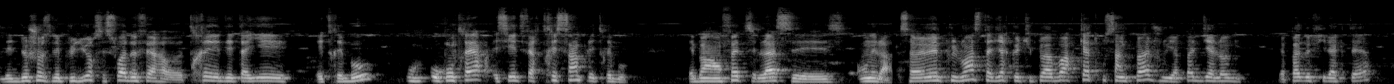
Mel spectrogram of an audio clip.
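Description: A man talks at a fairly quick pace. His voice is high, with ordinary pitch variation. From Martinique. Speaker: podcast host. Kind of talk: casual chat. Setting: outdoors on a terrace.

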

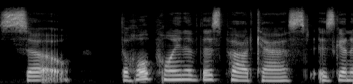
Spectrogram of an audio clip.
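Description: In a very clean recording with a silent background and a dry, close sound with no echo, a speaker with an American accent uses ordinary pitch variation. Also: woman. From US Midwest (Iowa). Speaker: life coach and podcast host. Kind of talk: casual podcast monologue.

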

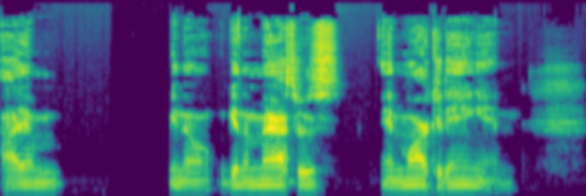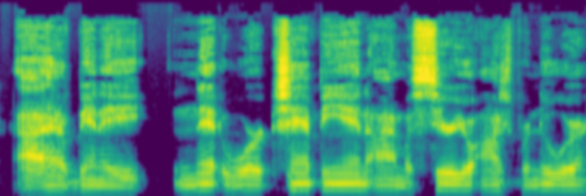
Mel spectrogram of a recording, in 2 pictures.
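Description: A man speaks fairly slowly in a very deep, low, monotone voice. He leaves long, frequent pauses. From US South, New Orleans. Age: 40s. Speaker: podcast host, military servicemember. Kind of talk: solo podcast monologue. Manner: casual, laid-back.

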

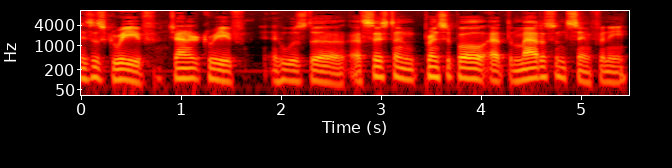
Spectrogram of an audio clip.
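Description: Over a quiet background, a man with a Spanish accent talks at a moderate pace in a fairly low voice with fairly even intonation. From Venezuela. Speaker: orchestra conductor. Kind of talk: casual interview.

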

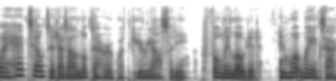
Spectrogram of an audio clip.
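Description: Natural-voiced reading aloud, the background quiet

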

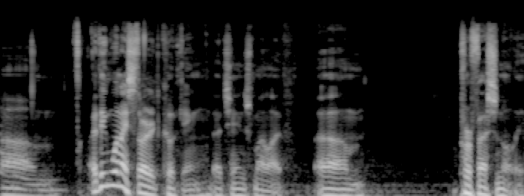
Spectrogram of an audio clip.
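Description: A man with an American accent and a very deep, low pitch speaks at a moderate pace, somewhat breathy, with ordinary pitch variation and long, frequent pauses. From Chicago, US Midwest. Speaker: chef and restaurateur, podcast co-host. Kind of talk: casual chat.

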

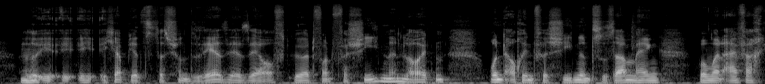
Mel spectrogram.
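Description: Using vocal fry, a man with a very deep, low pitch speaks at a fairly quick pace. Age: 60s. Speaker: food wholesaler and podcast co-host. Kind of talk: casual chat.

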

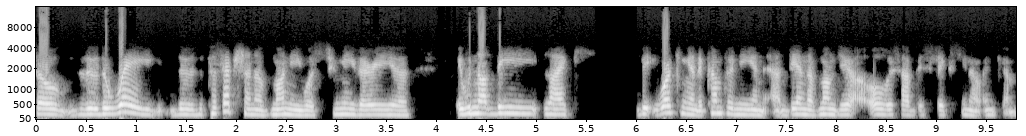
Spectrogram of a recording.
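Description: Fairly low-pitched and fairly quick, a woman's voice. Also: ordinary pitch variation. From France. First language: French. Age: 30s. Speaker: buyer in retail. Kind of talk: casual chat.

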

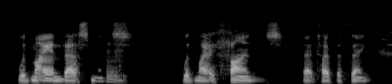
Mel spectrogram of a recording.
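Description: With an unremarkable speaking voice and lively intonation, the speaker goes at a moderate pace against a quiet background, the sound dry and close with no echo. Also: man. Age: 60s. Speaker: life coach. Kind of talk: casual chat.

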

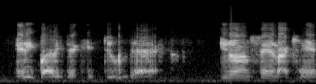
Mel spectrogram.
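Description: Speaking with an American accent, a man is heard over noticeable background noise. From US West Coast. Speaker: hip hop artist. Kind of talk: interview.

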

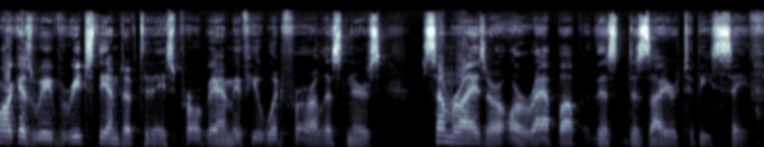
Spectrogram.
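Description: This is a normal speaking voice. The pace is moderate and the pitch variation ordinary. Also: man, medium pitch for a man. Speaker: co-host of radio program. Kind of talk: radio talk show discussion.

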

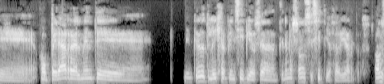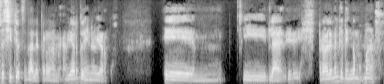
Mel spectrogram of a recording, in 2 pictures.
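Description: This man talks at a moderate pace. His pitch varies in an ordinary way. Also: medium pitch for a man. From Argentina. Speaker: e-commerce business director. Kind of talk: interview. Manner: halting, many fillers.

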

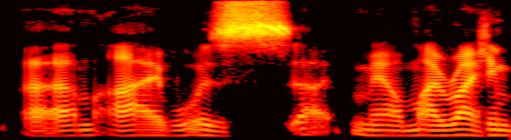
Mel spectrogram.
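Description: A man speaks at a medium pitch with vocal fry. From South Africa, raised internationally. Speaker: writer and editor. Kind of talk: interview.

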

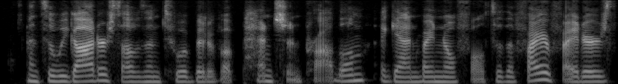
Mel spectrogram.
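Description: With a Midwestern accent, a woman speaks in a monotone, flat intonation on a very clean recording with a silent background and a dry, close sound with no echo. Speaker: firefighter and wellness coach. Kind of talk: casual interview.

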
